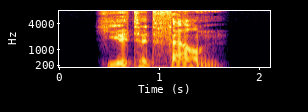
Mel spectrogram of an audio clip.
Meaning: inflection of fernhalten: 1. second-person plural preterite 2. second-person plural subjunctive II
- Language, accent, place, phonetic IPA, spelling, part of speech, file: German, Germany, Berlin, [ˌhiːltət ˈfɛʁn], hieltet fern, verb, De-hieltet fern.ogg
